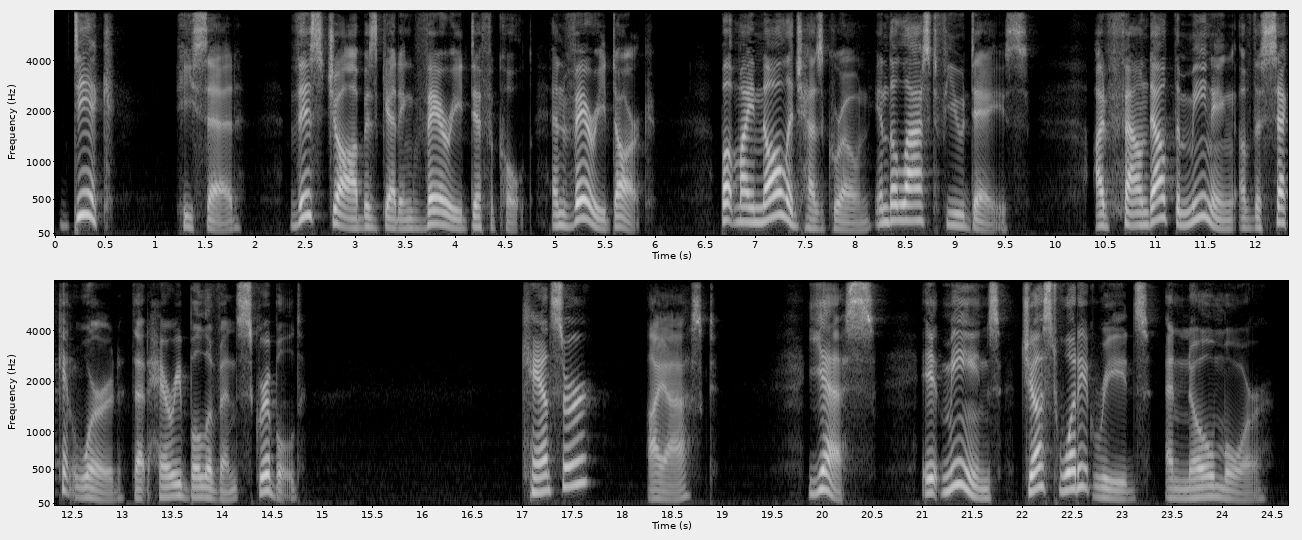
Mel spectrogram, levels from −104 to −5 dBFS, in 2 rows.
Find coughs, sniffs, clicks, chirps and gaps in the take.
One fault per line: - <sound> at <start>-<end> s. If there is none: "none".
none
